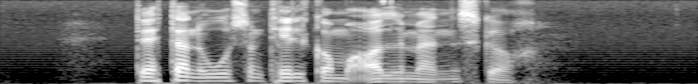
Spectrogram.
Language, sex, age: Norwegian, male, 21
